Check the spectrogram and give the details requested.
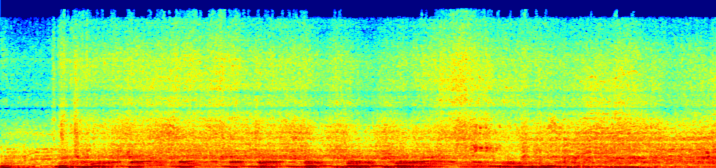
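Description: Holden ute's engine revved hard in quick repeated rises and falls, about two a second, with the squeal of its rear tyres spinning in a drag-strip burnout. The revving gives way to a steadier note near the end.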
